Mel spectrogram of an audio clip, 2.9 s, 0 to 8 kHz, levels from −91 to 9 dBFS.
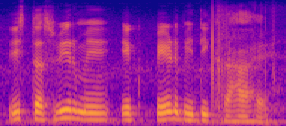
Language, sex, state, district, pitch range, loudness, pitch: Hindi, male, Jharkhand, Ranchi, 130-165 Hz, -19 LUFS, 150 Hz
